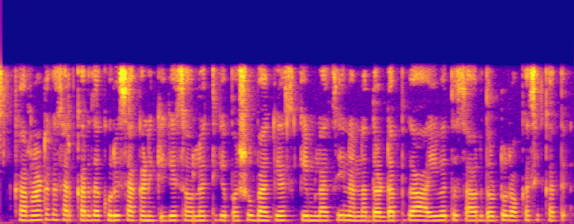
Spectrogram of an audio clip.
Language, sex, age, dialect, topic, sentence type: Kannada, female, 25-30, Central, agriculture, statement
